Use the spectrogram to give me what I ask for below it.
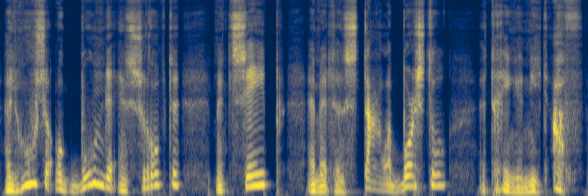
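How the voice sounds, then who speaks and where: A man reading a fairy tale aloud in a lively, expressive way. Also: medium pitch, measured pace, breathy edge, no room sound, clean studio sound. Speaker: storyteller.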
